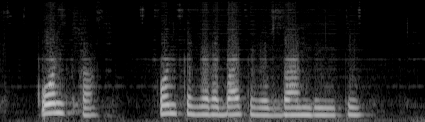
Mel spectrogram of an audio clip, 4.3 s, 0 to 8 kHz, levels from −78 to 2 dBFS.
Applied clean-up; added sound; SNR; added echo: neural separator model SepFormer DNS4.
